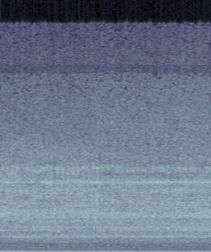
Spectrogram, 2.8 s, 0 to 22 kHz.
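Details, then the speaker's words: Saab 9-3 Turbo that had low oil pressure and tapping, idling after about 30 minutes running Liqui Moly 2037 engine flush, mic close to engine, hood then closed: quiet, smooth, even idle with steady low hum, no tapping or ticking; normal idle. "She's running, guys. She's running, and she's running well. Very quiet."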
